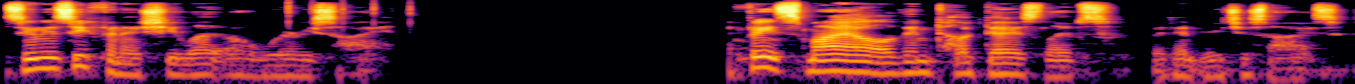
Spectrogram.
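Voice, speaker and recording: A man's voice: medium pitch, lively intonation, moderate pace, pushed and bright, husky. A man streaming a visual novel, reading narration aloud and thinking through choices hesitantly as he plays. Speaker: game streamer.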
